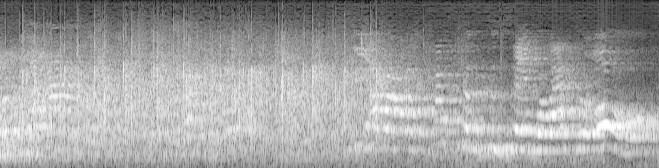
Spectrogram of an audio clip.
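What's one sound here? An adult woman speaks warmly with animation through a microphone in a large echoing hall.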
